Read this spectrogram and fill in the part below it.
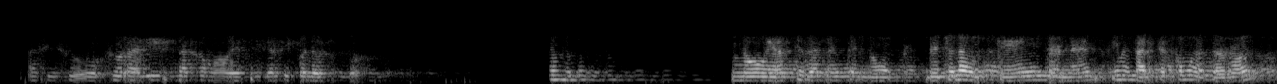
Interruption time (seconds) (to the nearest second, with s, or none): none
